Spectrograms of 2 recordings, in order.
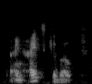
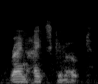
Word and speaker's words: Reinheitsgebot: Much less pronounce it. Reinheitsgebot. Say it with me. Reinheitsgebot.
